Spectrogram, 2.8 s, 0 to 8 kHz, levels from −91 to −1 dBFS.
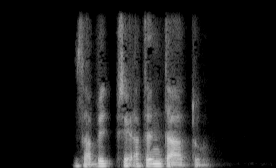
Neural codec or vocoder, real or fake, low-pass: none; real; 7.2 kHz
